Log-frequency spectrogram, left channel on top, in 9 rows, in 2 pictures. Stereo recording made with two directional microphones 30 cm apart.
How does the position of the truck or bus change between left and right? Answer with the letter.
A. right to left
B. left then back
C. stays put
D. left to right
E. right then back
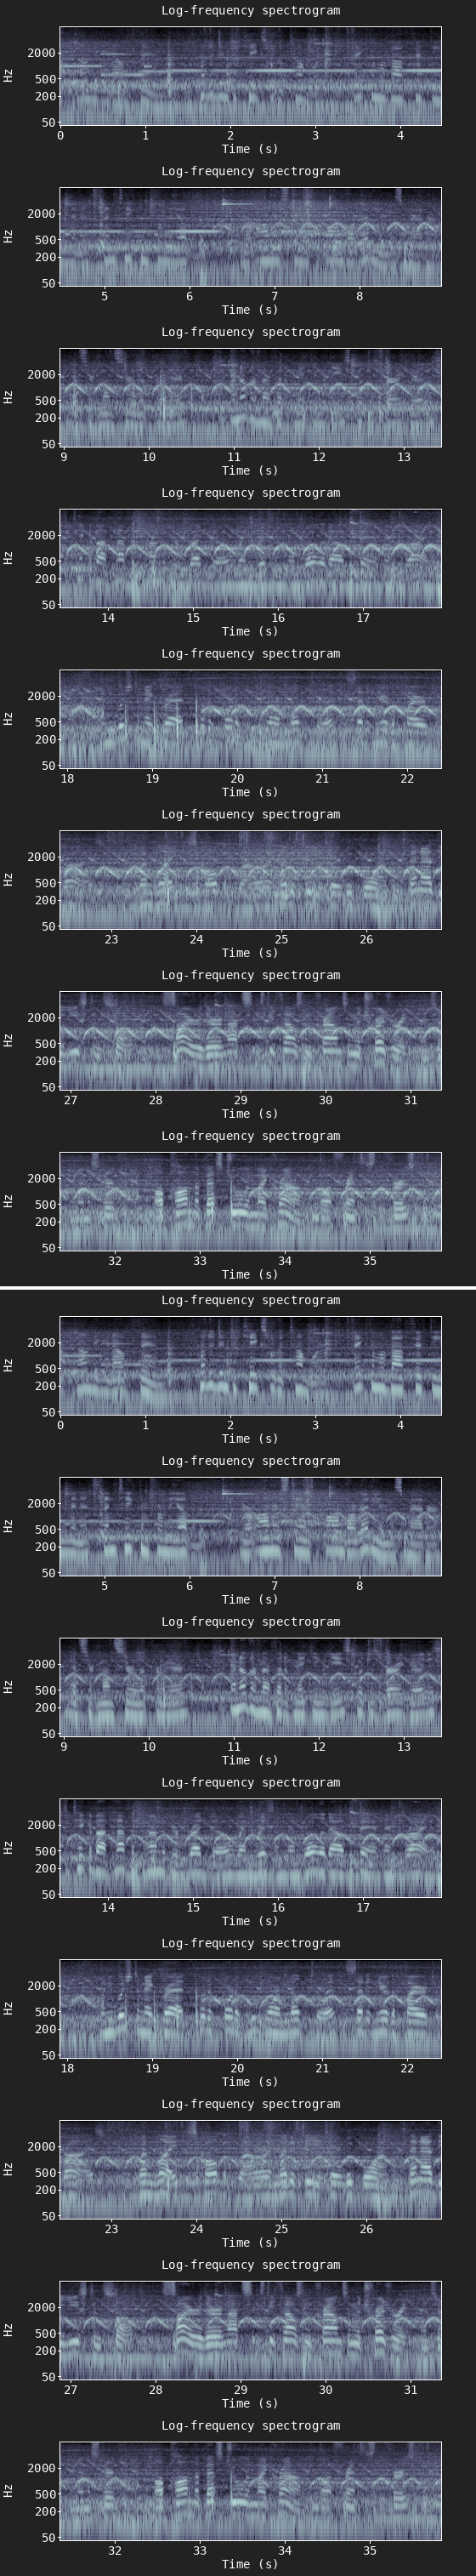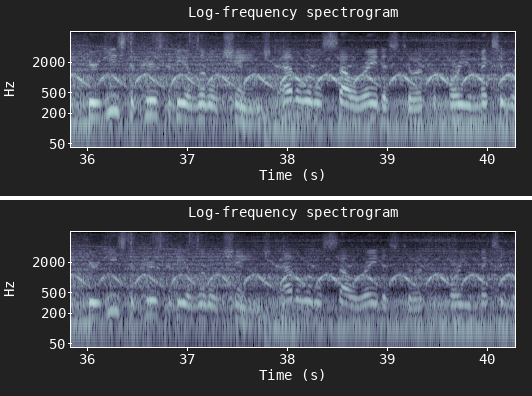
C.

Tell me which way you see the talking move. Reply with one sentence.
In this clip you hear the talking go from the right side to the left.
